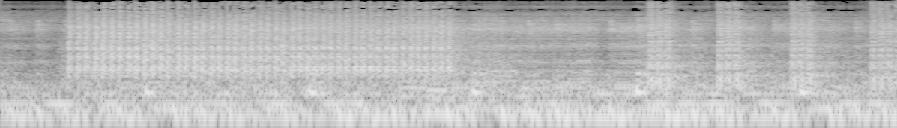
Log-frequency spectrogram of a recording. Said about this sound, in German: Das jugendliche Publikum wippt im Takt der Musik und der Gefechtsgeräusche mit den Köpfen.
